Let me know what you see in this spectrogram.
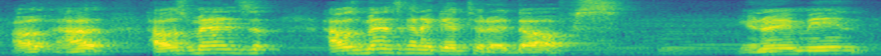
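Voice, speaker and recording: A man doing a brash young street rapper. His voice is bright and punchy, with music playing faintly behind him. He rambles through heavy slang and keeps asking the listener whether they get him. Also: on the high side, lively intonation, normal speed, rough recording. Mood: rambling. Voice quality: slang-heavy rambling with endless filler tags. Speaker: musician being interviewed. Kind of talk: comedy sketch.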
